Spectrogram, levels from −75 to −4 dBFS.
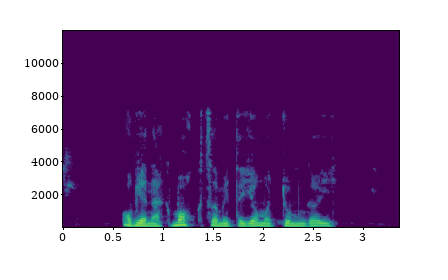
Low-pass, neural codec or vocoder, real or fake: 7.2 kHz; none; real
